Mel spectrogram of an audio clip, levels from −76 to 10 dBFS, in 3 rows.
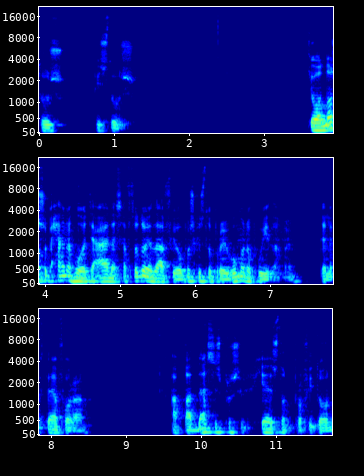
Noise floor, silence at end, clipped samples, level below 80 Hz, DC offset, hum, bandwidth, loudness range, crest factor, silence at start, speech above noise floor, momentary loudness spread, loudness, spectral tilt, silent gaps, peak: -88 dBFS; 0 s; under 0.1%; -80 dBFS; under 0.1%; none; 17 kHz; 9 LU; 22 dB; 0 s; 52 dB; 15 LU; -36 LUFS; -6 dB/octave; none; -16 dBFS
